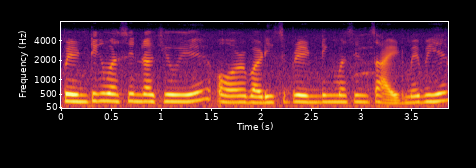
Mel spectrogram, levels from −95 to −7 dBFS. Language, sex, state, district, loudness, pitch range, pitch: Hindi, female, Madhya Pradesh, Dhar, -17 LUFS, 225-245 Hz, 235 Hz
